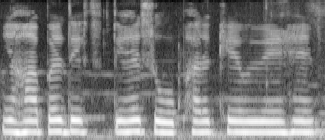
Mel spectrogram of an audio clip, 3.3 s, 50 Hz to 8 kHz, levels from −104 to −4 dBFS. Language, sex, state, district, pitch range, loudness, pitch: Hindi, female, Uttar Pradesh, Lucknow, 225-235 Hz, -11 LUFS, 230 Hz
